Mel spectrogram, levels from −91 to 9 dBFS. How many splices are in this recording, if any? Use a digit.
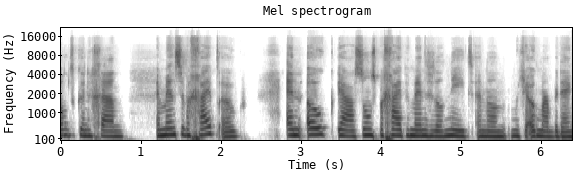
1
